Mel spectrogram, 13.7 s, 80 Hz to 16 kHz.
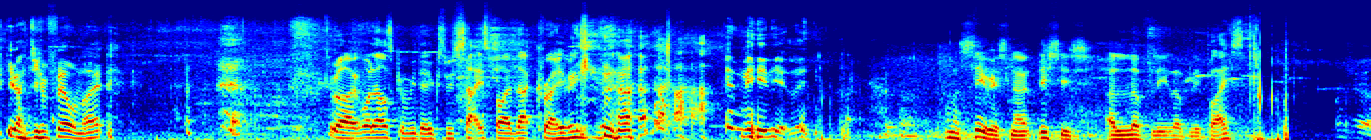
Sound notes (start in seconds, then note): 5.5 laughing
